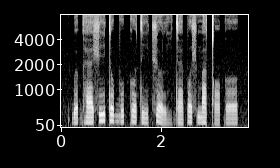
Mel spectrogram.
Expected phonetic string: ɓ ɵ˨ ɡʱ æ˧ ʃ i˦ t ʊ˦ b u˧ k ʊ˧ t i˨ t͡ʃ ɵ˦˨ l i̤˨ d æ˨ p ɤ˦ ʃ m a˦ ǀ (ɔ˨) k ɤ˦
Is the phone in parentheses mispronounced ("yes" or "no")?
no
